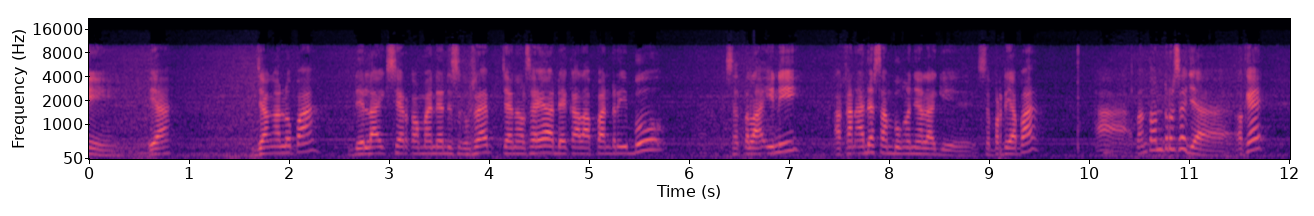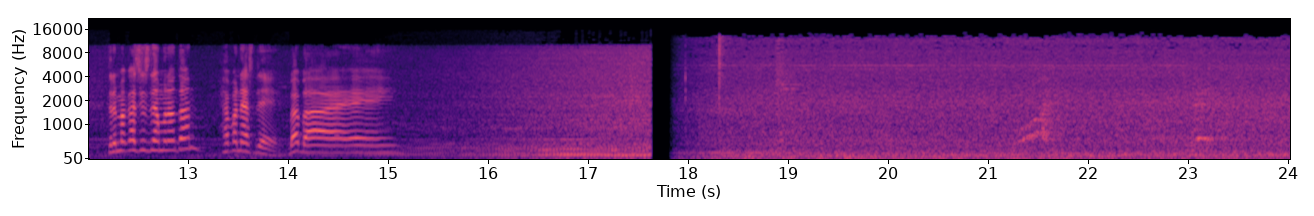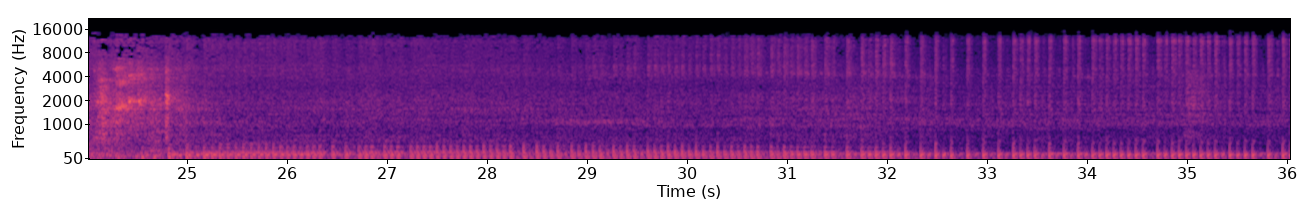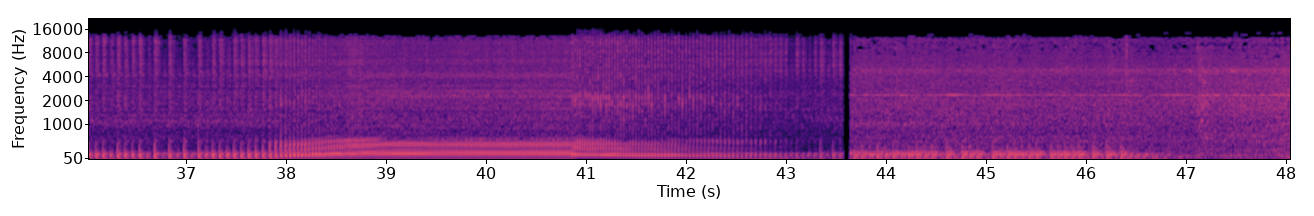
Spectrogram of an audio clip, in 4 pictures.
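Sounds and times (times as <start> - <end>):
scooter engine idling and revving: 14.5 - 47.2.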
